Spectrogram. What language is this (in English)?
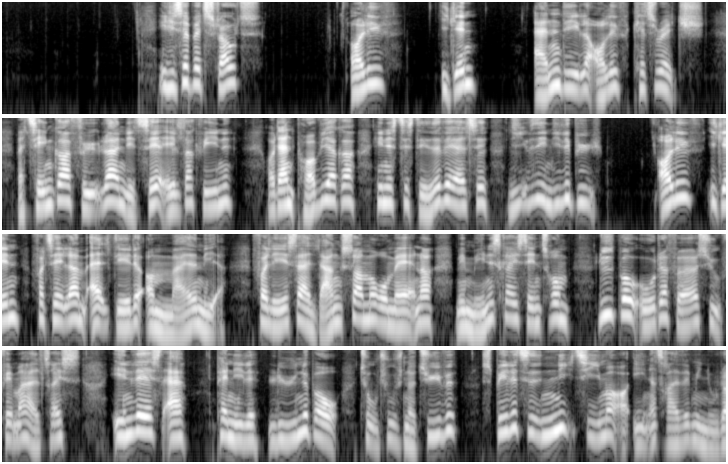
Danish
